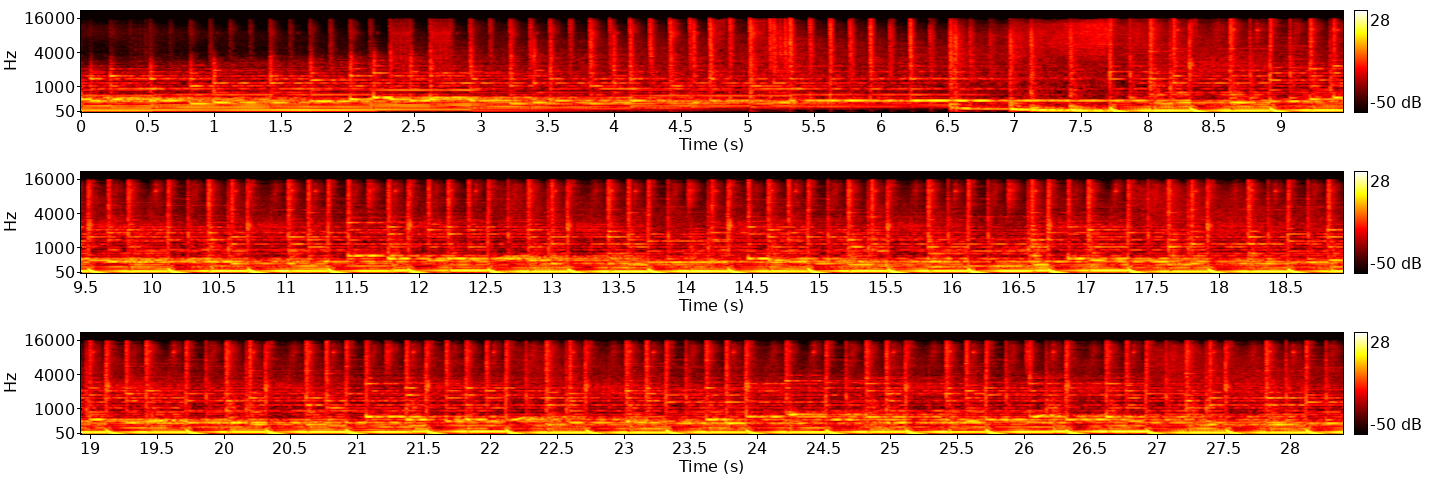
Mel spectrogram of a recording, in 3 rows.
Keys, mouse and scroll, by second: 4.3-4.8 typing, 4.5 alt+scroll up 1, 6.8 alt+scroll up 1, 7.5-13.1 drag, 13.1 alt+scroll down 1, 13.8 click, 14.0-14.5 alt+scroll down 1, 14.6 space, 14.8 click, 14.9 space, 15.4-18.3 drag, 18.3-28.4 drag, 19.7 typing, 22.4 typing, 23.8 typing, 25.2 typing.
